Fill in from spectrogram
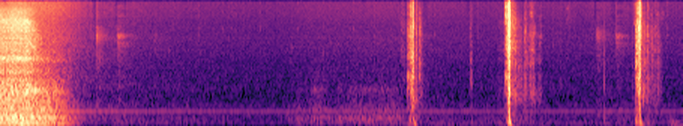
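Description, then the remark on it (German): A match being struck to light a fire: a brief fizzing flare at the start, then three sharp, scratchy strikes spaced about a second apart, fairly quiet, with no talking. “Pass auf, ich habe hier meine, mein Streichholz.”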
